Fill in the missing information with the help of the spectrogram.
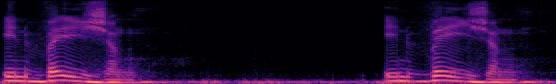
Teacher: because the word ends in s i o n you stress penultimate second syllable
